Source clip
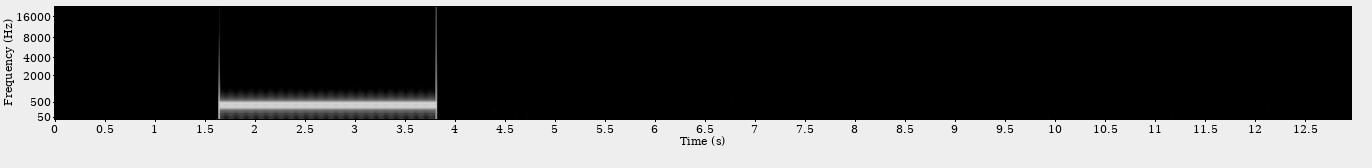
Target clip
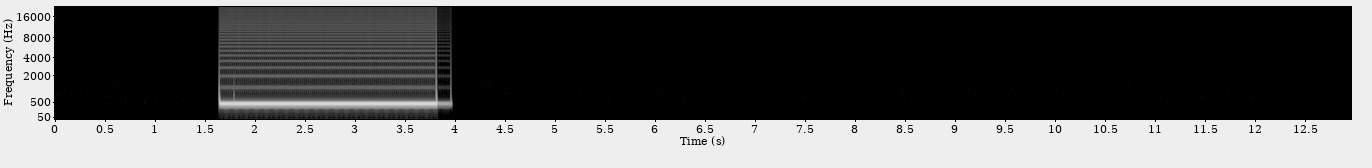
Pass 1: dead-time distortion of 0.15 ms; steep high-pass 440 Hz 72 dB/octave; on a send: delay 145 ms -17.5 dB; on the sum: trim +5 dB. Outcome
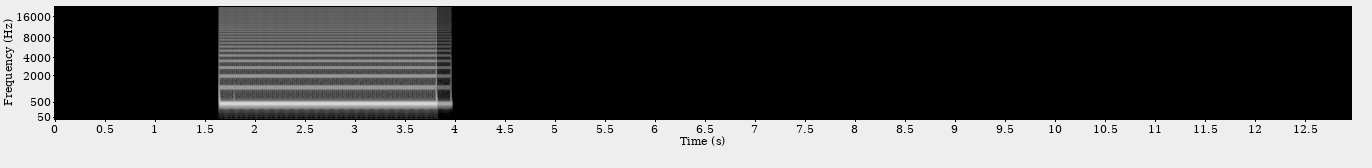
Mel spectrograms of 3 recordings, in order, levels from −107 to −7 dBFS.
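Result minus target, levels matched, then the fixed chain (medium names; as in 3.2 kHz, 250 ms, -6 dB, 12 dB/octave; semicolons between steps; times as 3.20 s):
dead-time distortion: distortion +16 dB
dead-time distortion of 0.045 ms; steep high-pass 440 Hz 72 dB/octave; on a send: delay 145 ms -17.5 dB; on the sum: trim +5 dB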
